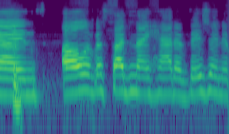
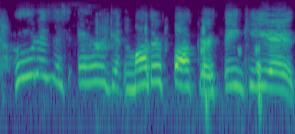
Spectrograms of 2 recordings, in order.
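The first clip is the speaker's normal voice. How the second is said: mock enraged, furious high-pitched yelling outburst; 6 semitones higher than usual. Speaker retells losing it at a man, retelling her furious screaming. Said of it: "And I'm screaming".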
